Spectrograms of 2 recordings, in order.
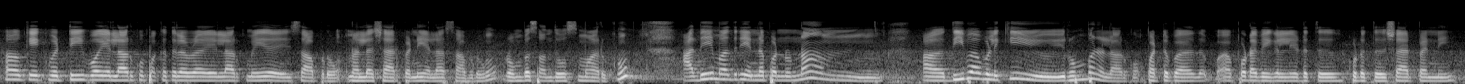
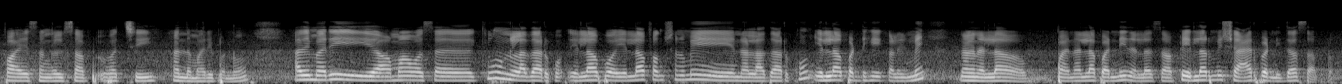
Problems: none marked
